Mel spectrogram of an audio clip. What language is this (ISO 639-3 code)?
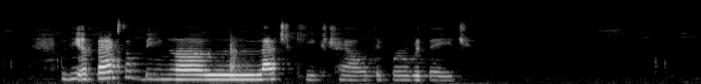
eng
